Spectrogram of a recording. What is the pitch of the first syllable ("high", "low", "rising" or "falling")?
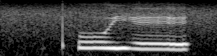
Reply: high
